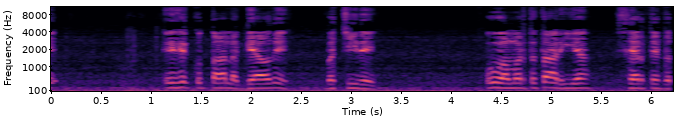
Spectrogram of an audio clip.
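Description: A man talking in Punjabi inside a car, over a steady low rumble of car cabin noise.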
